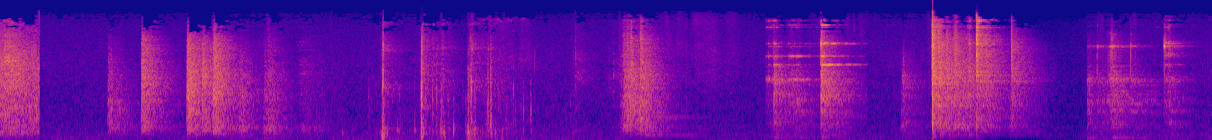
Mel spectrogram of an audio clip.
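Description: Metal parts clink and knock against each other.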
